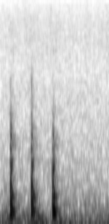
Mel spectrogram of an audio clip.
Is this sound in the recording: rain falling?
no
